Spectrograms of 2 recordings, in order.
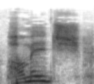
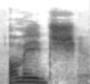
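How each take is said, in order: Both takes have the same delivery.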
